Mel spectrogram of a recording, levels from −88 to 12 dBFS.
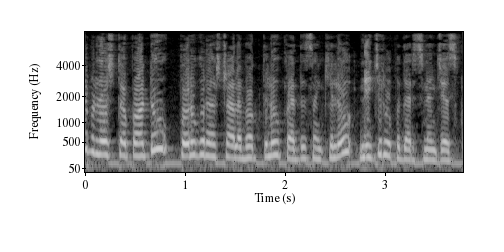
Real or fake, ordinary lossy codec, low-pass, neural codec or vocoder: fake; none; none; codec, 16 kHz, 8 kbps, FreqCodec, larger model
